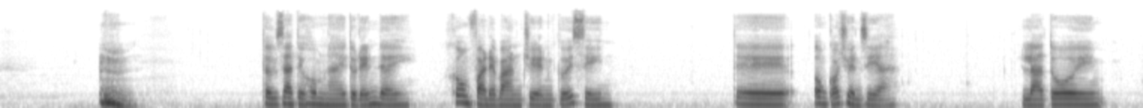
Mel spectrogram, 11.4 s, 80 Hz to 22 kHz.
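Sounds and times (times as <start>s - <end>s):
man clearing his throat: 1.0s - 1.4s
speech: 2.6s - 6.2s, 7.3s - 9.0s, 10.2s - 11.1s.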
